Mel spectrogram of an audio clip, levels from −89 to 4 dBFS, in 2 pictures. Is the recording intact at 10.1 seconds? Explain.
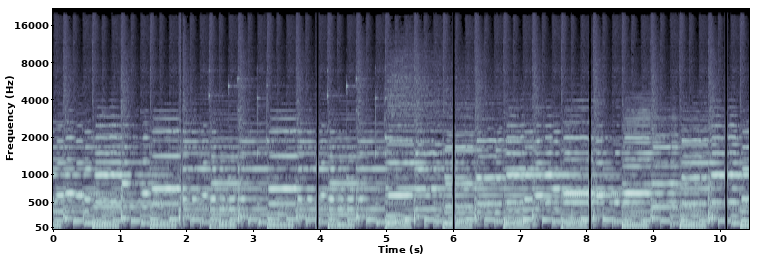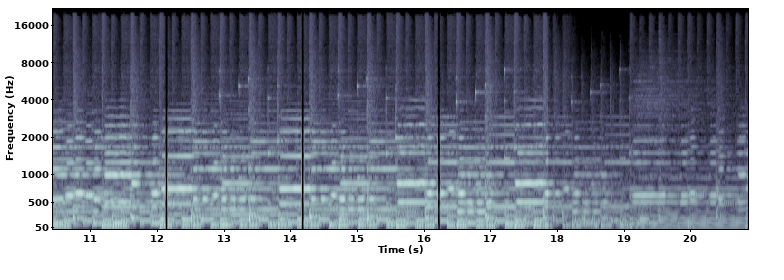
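No. A gap at a join of encoded pieces opens from 10.08 to 10.13 s, a silence of about 43 ms. The audio was encoded in separate pieces and joined without trimming. Each piece kept its encoder's leading delay and its padded last frame, so silence sits at the seam. These joins fall every 2.0 s. The sound drops out abruptly, with smeared edges, then resumes where it stopped.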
